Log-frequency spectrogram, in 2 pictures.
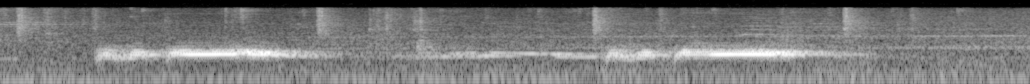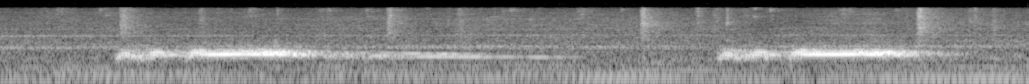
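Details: Low, soft cooing of a spotted dove in the gáy gù style: four clear phrases about every two and a half seconds, each a rolling hoot that fades into a trailing note.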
